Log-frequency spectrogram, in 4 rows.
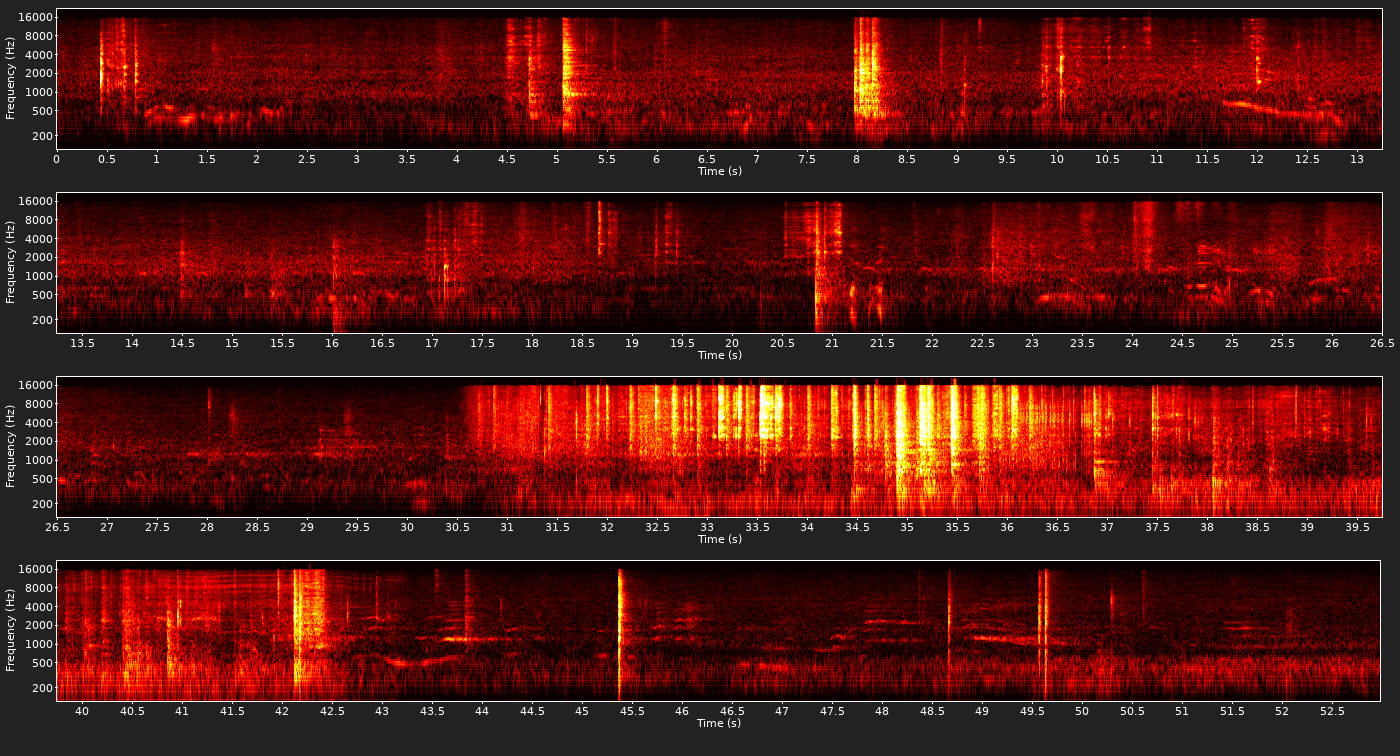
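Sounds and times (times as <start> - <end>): small gear clinking and knocking: 30.6 - 42.7.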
